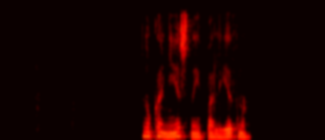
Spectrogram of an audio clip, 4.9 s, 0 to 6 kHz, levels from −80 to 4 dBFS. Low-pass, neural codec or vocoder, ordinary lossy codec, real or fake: 5.4 kHz; none; none; real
